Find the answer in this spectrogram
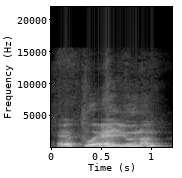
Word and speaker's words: flu: 요거는 뭐냐면 FLU는 플루. 따라서 해보세요. Flu. 그 F 발음은 윗니로 아랫입술을 살짝 문 상태에서 푸 발음하는 거예요. 플루가 아니고 선생님 입술을 보세요. 플루 이렇게.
